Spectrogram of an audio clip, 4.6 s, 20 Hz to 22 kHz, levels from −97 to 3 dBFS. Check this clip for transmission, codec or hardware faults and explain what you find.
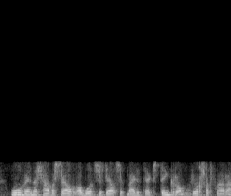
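The speech carries GSM full-rate codec damage, and it's there from start to finish. This early mobile codec models the vocal tract and drives it with regularly spaced pulses, keeping only every third excitation sample, which fits a 13 kbps stream. You hear it as a buzzy, gravelly roughness laid over the voice. The band is a narrow telephone channel of roughly 150 Hz to 3.7 kHz, so there's no low-end body and no air on top.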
